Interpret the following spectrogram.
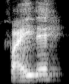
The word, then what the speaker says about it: Gwijde: We are with my friend Gwijde. It's correctly pronounced.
